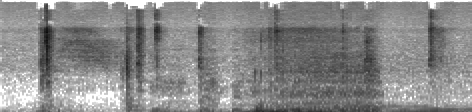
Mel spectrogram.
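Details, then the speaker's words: Honda engine, earlier recording made before Valvoline Restore and Protect oil treatment: starter cranks, the engine catches, and a harsh cold-start rattle lasts about half a second before it settles. Suspected VTC actuator or oil-pressure-operated timing chain tensioner, not confirmed. "now the cold start rattle this is either from the very variable timing actuator what Honda calls the VTC actuator or from the timing chain tensioner it will usually happen at Cold starts for about a second or so"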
